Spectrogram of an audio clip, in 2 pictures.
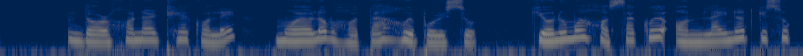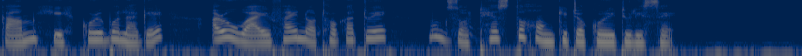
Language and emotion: Assamese, fearful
